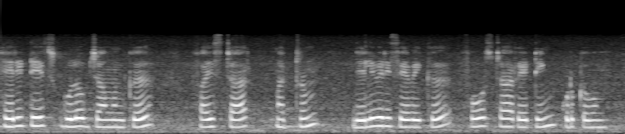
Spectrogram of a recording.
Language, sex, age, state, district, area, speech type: Tamil, female, 30-45, Tamil Nadu, Tiruvarur, rural, read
